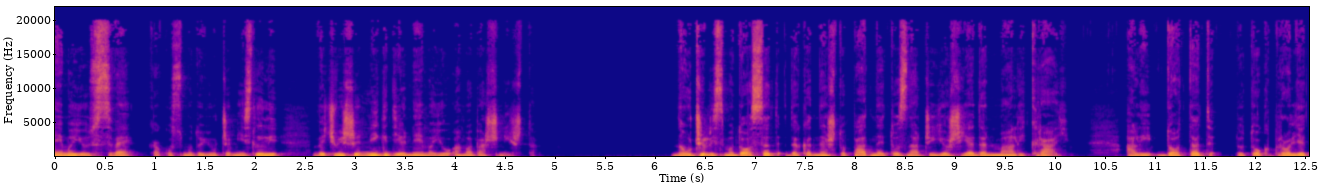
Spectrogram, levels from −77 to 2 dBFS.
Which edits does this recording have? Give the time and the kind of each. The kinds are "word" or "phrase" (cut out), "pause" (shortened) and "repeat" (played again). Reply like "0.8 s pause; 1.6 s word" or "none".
none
